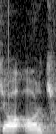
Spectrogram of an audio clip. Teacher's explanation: दोस्तों तालु से उच्चारण होता है च और छ का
